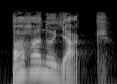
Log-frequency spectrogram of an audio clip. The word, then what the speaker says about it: paranoïaque: Paranoïaque. Okay, remember, Q-U-E, K, paranoïaque. Paranoïaque.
